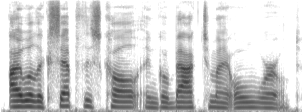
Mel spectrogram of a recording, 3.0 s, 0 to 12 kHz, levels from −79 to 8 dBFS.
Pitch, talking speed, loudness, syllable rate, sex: 160 Hz, 240 wpm, -19 LUFS, 4.6 syllables/s, female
